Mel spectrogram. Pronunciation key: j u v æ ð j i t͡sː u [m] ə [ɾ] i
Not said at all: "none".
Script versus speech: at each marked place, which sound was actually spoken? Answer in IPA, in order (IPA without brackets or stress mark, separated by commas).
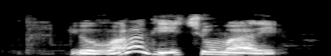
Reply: m, ɾ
